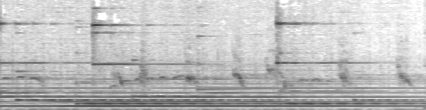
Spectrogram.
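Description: Opening title music of a TV programme: long ringing notes layered over a low held drone, with new bell-like notes coming in one after another.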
